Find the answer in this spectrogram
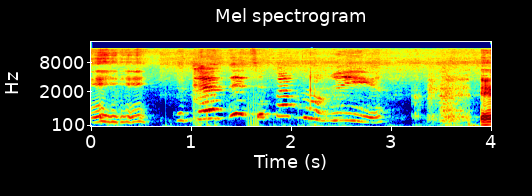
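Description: A young child talking in a high voice, in short phrases whose pitch rises and falls, the words not clear.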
